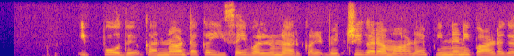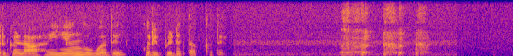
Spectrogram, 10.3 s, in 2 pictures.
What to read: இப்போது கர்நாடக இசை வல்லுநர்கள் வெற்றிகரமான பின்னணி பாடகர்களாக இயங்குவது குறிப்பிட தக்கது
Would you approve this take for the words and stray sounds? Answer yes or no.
no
